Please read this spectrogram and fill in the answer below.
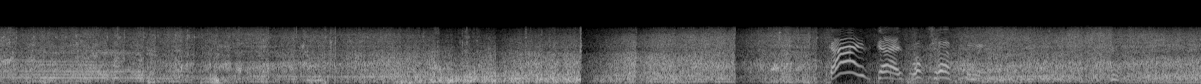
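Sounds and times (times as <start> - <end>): surf breaking on beach: 0.0 - 12.0
wind on microphone: 0.0 - 12.0.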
